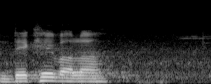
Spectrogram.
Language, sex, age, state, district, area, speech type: Maithili, female, 30-45, Bihar, Purnia, rural, read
